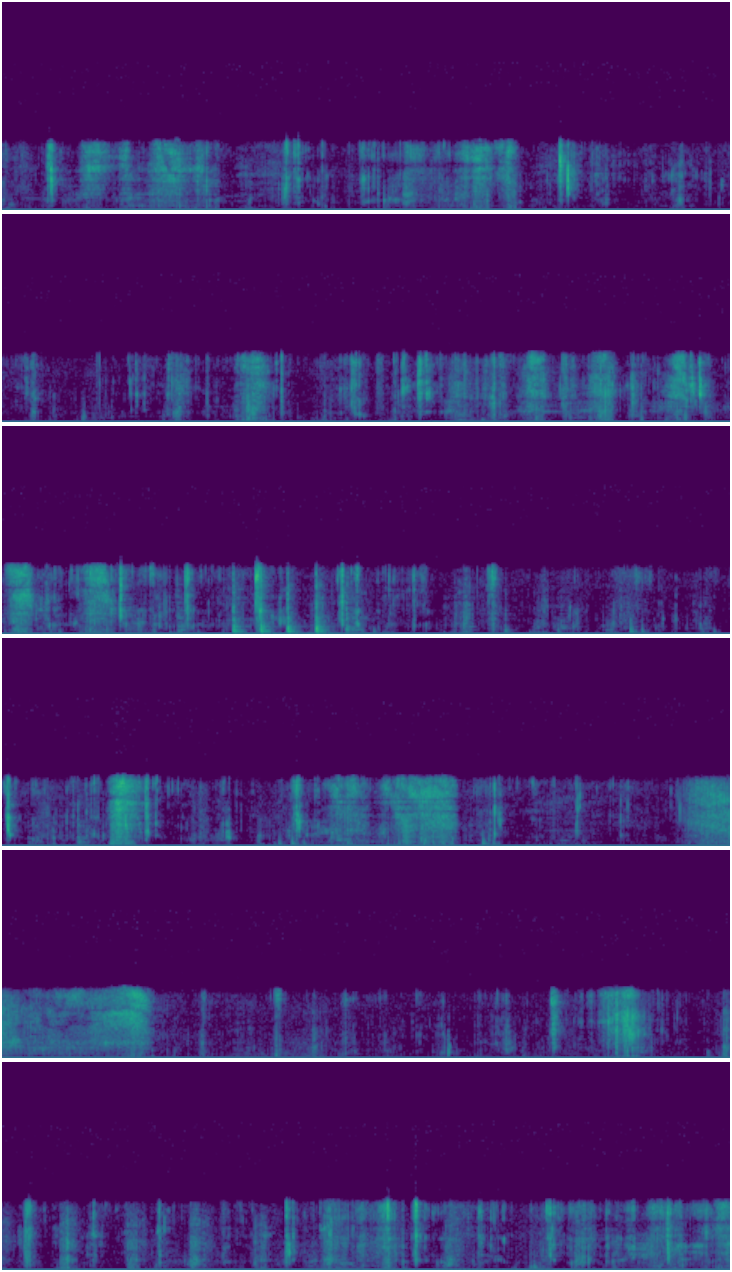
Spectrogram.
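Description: Close-up mouth sounds of a person eating rice and pork by hand: steady chewing and crunching with many small wet clicks. About eleven seconds in comes a quick run of five or so louder, sharp clicks.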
